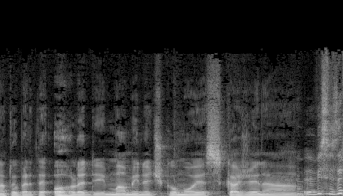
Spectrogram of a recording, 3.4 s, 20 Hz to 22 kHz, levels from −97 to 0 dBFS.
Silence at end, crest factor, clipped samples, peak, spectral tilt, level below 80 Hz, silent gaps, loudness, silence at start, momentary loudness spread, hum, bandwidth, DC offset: 0 s; 18 dB; under 0.1%; -6 dBFS; -5.5 dB/octave; -52 dBFS; none; -24 LUFS; 0 s; 3 LU; none; 16.5 kHz; under 0.1%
